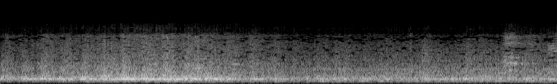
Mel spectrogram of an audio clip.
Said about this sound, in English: At lunchtime, he was sipping an old and mild in the platform buffet when the boat train pulled into the station.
